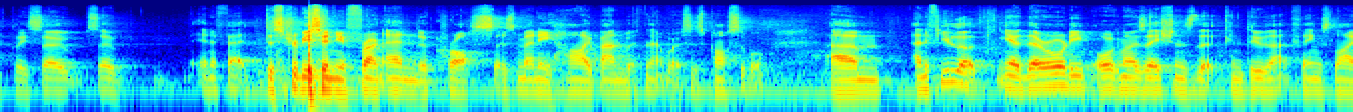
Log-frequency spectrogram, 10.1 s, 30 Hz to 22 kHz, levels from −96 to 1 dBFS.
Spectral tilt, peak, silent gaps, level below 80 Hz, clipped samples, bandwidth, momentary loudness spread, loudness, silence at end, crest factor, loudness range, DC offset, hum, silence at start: -3 dB/octave; 0 dBFS; none; -64 dBFS; under 0.1%; 16 kHz; 16 LU; -25 LUFS; 0 s; 26 dB; 8 LU; under 0.1%; none; 0.1 s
